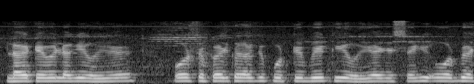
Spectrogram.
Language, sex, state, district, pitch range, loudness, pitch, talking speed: Hindi, male, Haryana, Rohtak, 150-155 Hz, -16 LUFS, 155 Hz, 225 wpm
